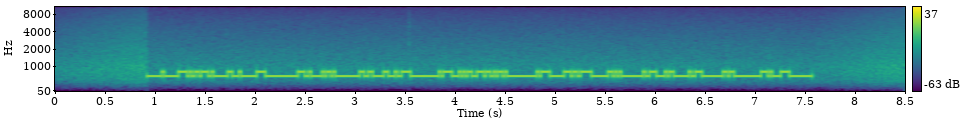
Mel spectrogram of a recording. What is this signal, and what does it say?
RTTY (45.45 baud, 170 Hz shift), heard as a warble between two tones, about 700 Hz centre. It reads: CONDICOES DE TRABALHO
